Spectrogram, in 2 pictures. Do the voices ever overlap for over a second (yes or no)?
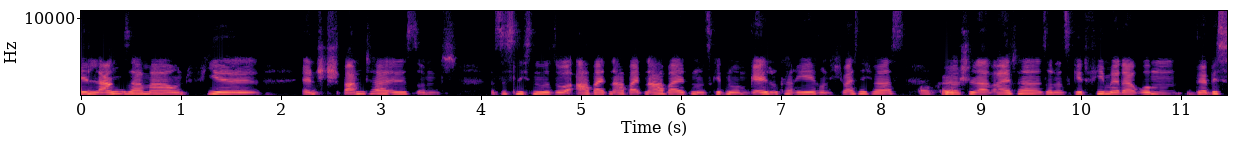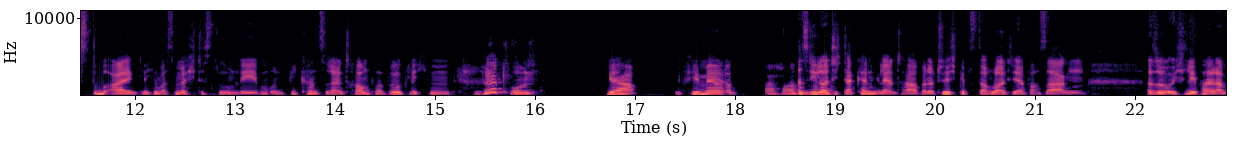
no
